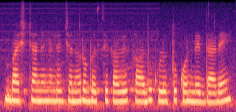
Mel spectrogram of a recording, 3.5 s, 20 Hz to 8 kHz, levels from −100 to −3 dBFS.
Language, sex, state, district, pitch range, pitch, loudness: Kannada, female, Karnataka, Bangalore, 220-235 Hz, 230 Hz, -14 LUFS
